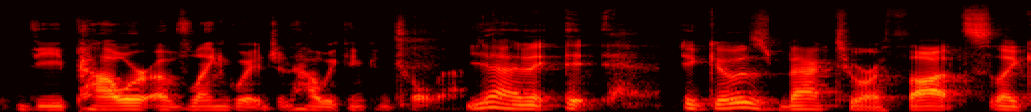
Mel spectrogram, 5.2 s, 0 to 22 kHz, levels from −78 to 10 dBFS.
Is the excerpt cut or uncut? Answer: cut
